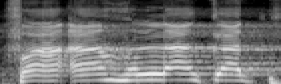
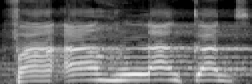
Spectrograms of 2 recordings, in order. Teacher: huruf H ini di pangkal tenggorokan, jadi ketika kita membaca sukun ta, kita sudah mensukun H itu bersamaan dengan ta tersebut sehingga kita menempatkan makhraj dari H tersebut di pangkal tenggorokan.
